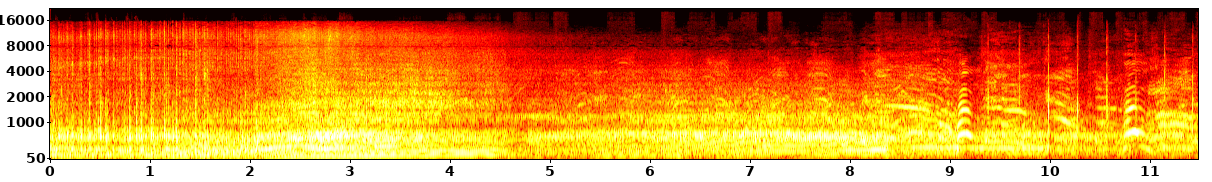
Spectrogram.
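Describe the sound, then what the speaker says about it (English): Turbocharged drag racing car engine running an anti-lag two-step system, revving and rumbling loudly with rising pitch, then settling into an idle broken by sharp pops and crackles near the end. "This is an anti-lag system. This is something, especially with drag racing"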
